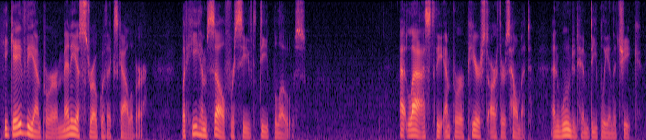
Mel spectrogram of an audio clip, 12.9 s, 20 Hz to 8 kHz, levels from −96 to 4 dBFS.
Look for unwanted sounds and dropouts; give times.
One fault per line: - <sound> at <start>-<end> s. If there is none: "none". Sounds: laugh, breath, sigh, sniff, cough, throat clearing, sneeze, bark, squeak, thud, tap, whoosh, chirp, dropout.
none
